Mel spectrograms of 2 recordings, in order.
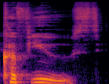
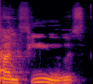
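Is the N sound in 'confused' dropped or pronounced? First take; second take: dropped; pronounced. First: The N sound in the word is left out. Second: The N sound in the word is clearly pronounced.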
